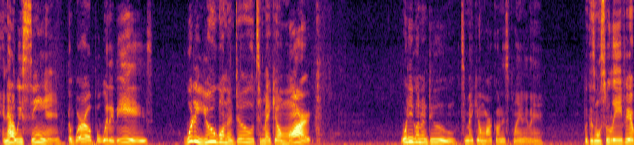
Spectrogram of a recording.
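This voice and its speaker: A woman giving a casual, animated tarot reading outdoors by the water into a phone camera, swinging between hushed and loud. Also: mid-range voice. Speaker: tarot reader. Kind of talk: casual emotional tarot vlog.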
